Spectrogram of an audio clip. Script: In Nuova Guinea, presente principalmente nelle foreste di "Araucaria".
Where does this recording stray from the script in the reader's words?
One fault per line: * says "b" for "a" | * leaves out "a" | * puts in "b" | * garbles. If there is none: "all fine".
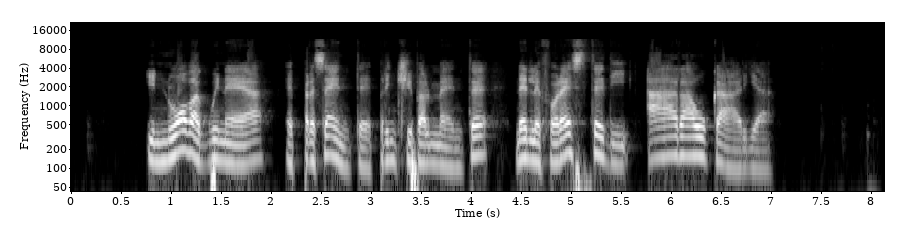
* puts in "è"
